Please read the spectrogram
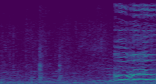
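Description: Rooster crowing: one loud, drawn-out call beginning near the end, after a stretch of faint background sound.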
